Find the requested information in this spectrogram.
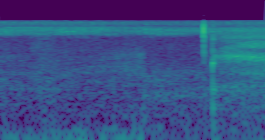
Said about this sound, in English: Hear how loud the crickets are. Oh, my goodness.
